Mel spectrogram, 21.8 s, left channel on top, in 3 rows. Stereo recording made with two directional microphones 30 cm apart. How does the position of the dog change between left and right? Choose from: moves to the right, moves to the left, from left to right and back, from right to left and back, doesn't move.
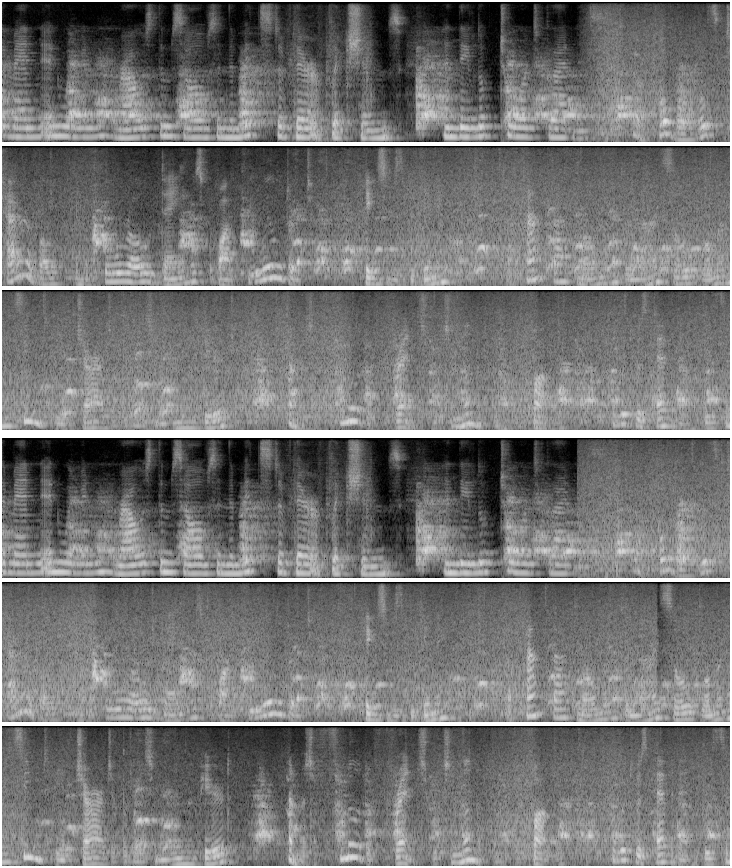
from left to right and back.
